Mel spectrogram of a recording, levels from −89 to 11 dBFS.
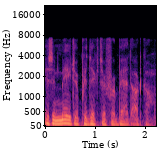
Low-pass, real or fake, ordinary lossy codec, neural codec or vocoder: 7.2 kHz; real; Opus, 64 kbps; none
